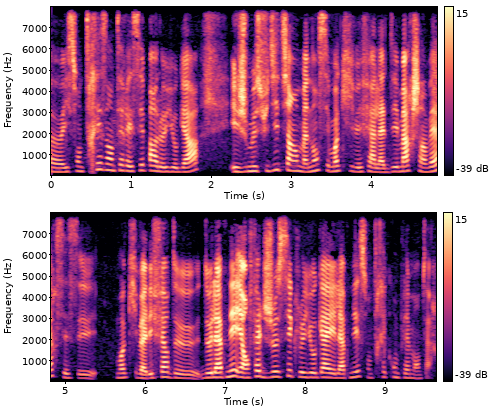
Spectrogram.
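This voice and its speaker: At a fairly quick pace, a woman with a fairly high pitch talks with ordinary pitch variation. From Marseille, southern France. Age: 40s. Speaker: yoga teacher. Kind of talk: interview. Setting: outdoors by the sea. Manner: hesitant.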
